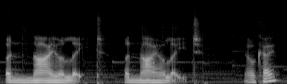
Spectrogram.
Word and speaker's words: annihilate: ，所以这个字念作 annihilate。OK，那还有一个词顺便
